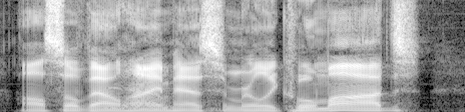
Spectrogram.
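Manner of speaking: ordinary talk, nothing marked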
